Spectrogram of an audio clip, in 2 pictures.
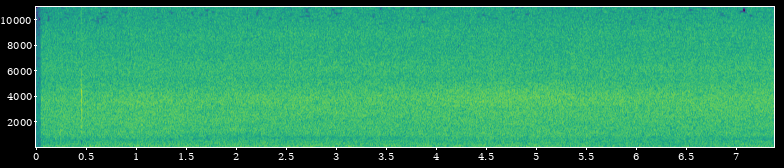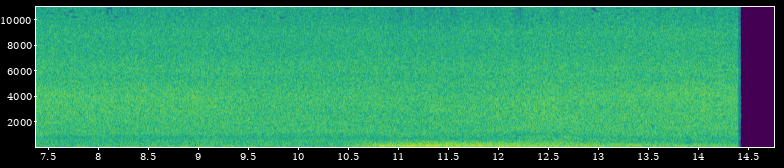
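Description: Heavy rain falling steadily, with a louder low rumble about ten seconds in that lasts a couple of seconds. The sound cuts off abruptly just before the end.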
